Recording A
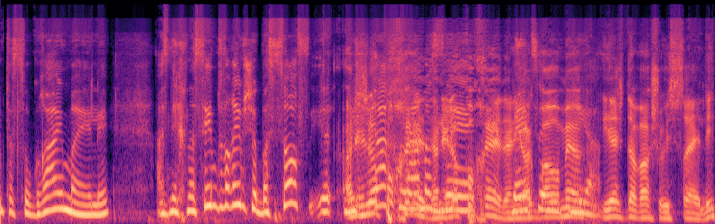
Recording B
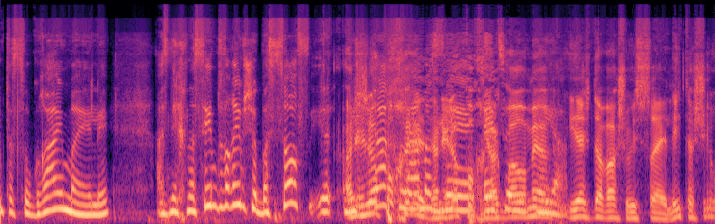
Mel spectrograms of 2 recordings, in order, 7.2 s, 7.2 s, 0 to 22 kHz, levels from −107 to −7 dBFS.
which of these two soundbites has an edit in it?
B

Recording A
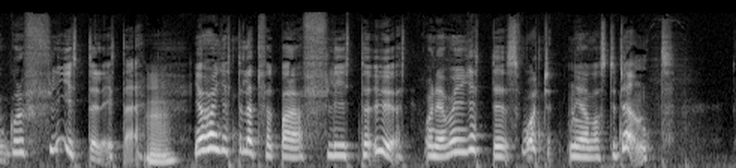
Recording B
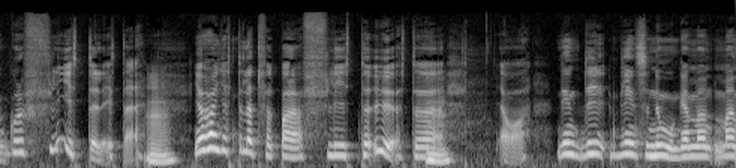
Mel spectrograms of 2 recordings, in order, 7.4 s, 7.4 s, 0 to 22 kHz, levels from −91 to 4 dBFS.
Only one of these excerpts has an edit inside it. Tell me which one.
A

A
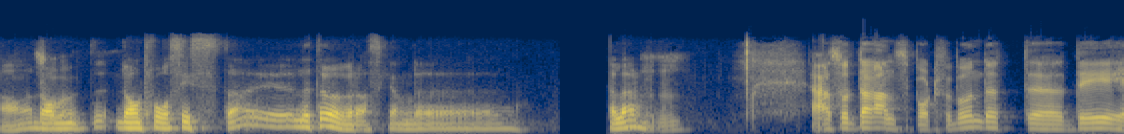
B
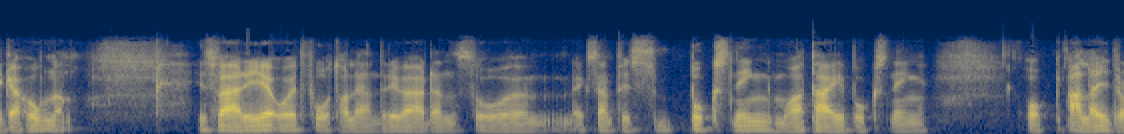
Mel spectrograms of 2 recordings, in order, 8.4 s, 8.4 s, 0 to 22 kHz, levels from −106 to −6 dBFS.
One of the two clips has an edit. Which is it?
B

